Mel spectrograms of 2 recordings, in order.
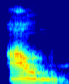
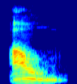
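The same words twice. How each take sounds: First: An 'ah' sound glides into 'oo' before the m. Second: The same.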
